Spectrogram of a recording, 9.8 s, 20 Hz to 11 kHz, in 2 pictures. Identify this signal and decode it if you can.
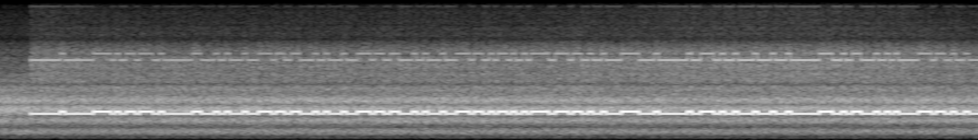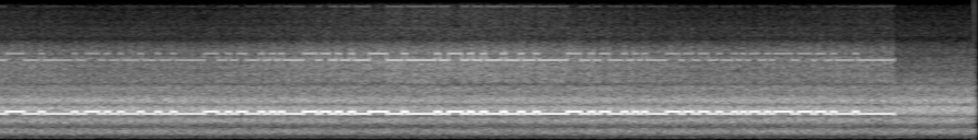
RTTY (45.45 baud, 170 Hz shift), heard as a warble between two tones, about 2200 Hz centre, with radio static. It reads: CQ CQ CQ DE 9A1NCX 9A1NCX 9A1NCX PSE K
